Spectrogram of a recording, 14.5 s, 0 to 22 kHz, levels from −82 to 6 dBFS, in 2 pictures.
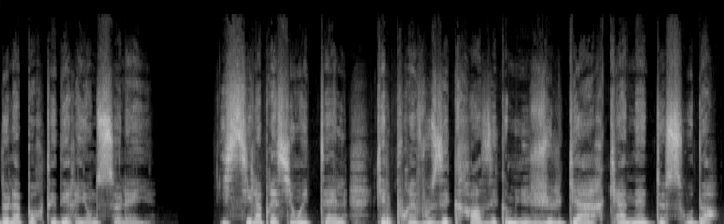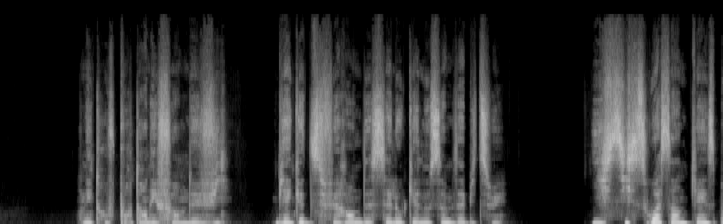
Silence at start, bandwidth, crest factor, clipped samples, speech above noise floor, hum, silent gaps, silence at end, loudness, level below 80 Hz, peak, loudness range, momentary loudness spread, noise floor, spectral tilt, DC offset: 0 s; over 20 kHz; 20 dB; under 0.1%; over 71 dB; none; 1.93-2.13 s, 12.65-12.99 s; 0.1 s; -18 LUFS; -68 dBFS; 0 dBFS; 3 LU; 10 LU; under -90 dBFS; -3 dB/octave; under 0.1%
